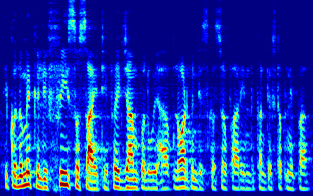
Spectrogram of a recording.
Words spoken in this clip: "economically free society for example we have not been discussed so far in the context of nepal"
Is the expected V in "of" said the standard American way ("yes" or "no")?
no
